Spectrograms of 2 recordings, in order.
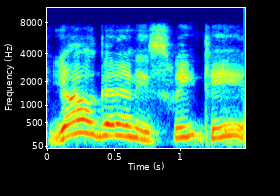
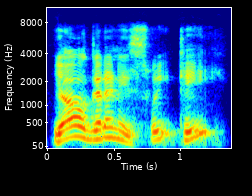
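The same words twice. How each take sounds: First: Hammed-up Georgia accent, much higher pitch; mock the Georgia guy ordering in a Boston pub; Southern Georgia accent. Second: Put-on light Georgia accent, higher pitch; imitating a Georgia friend at lunch, mild Southern accent; Southern Georgia drawl. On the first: Host retells Austin asking for sweet tea, exaggerated higher Georgia accent. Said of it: "Austin's like". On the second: Host retells colleague ordering at lunch, lightly imitated Georgia accent. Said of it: "I know he was from Georgia".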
